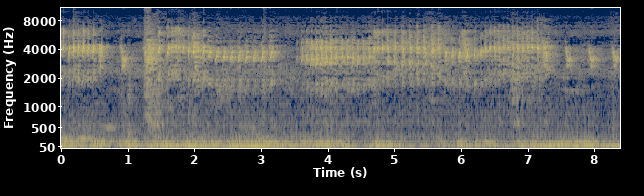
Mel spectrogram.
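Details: Eurasian tree sparrow in fighting mode, recorded to train other songbirds: a steady stream of high, rapid chirps and trills running almost without pause, with brief breaks and a low background rumble.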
